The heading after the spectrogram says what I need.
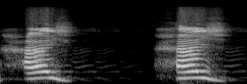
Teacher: सिर्फ हा के साथ या की आवाज आएगी। तनवीन गिर जाएगी और हा ज़बर या हज करेंगे।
